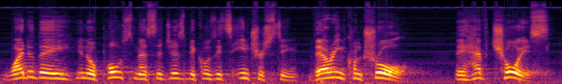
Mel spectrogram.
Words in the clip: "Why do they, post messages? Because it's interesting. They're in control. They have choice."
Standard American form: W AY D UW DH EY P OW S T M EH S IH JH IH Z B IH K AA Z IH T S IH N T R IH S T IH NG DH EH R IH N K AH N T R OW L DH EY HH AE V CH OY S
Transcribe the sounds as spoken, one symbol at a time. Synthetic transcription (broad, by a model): W AY D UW DH EY P OW S T M EH S IH JH IH Z B IH K AA Z IH T S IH N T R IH S T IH NG DH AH R IH N K AH N T R OW L DH EY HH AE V CH OY S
